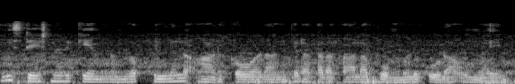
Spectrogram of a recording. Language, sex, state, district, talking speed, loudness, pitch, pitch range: Telugu, male, Telangana, Hyderabad, 95 wpm, -18 LUFS, 115 Hz, 115-130 Hz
